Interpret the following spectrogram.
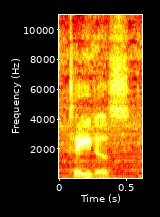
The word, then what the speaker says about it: Tidus: uh i must admit titus is quite fun and i will only ever call him titus because his official pronunciation is tidus and i don't like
